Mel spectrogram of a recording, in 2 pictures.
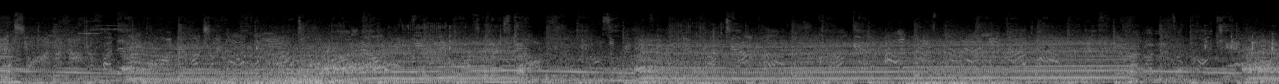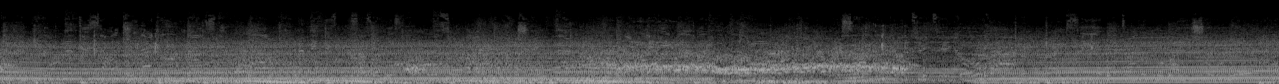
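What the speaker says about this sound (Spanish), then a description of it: "Vamos a la carrera de derrapes." Car drifting in Need for Speed Underground 2 during a drift race, a steadily revving engine with repeated tire squeals and skids as the car slides through corners, someone talking over it.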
